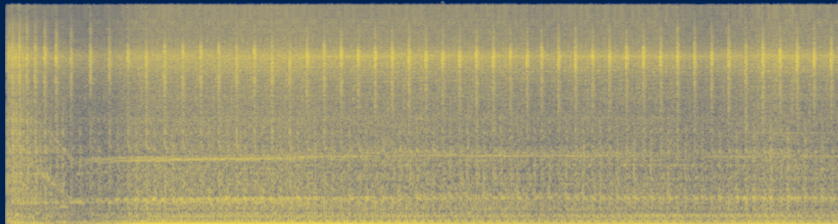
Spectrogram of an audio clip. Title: Engine knock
